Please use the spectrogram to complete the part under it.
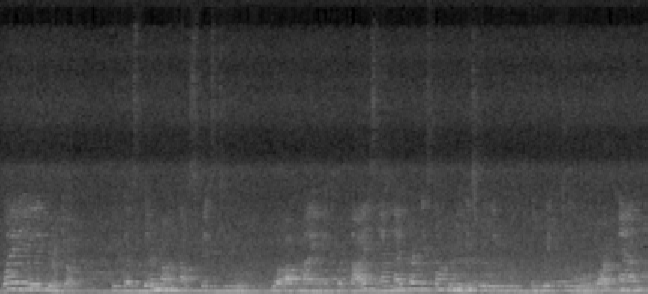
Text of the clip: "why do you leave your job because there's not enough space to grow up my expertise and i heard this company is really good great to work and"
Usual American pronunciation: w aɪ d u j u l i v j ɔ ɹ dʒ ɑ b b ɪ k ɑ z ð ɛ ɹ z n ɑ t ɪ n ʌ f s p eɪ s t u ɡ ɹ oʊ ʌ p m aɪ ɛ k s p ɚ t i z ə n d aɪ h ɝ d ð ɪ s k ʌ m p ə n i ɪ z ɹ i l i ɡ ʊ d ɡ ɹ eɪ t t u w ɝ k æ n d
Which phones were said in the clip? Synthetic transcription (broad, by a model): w aɪ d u j u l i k j ɔ ɹ dʒ ɑ b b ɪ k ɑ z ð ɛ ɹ n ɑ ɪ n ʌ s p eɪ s t u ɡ oʊ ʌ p m aɪ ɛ k s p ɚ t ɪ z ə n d aɪ h ɝ d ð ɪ s k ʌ m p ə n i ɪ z ɹ i l i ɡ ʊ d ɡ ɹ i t t u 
